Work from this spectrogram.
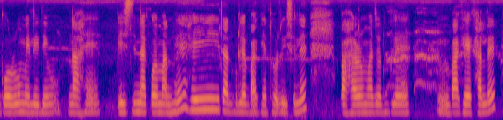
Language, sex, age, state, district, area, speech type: Assamese, female, 30-45, Assam, Charaideo, rural, spontaneous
